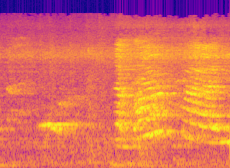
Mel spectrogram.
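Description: Young children's high-pitched voices, speaking and calling out, played back from a video over the room's loudspeakers: a short utterance about half a second in, then a longer one rising in pitch in the second half.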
